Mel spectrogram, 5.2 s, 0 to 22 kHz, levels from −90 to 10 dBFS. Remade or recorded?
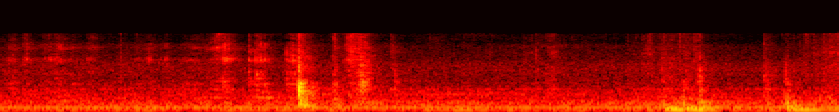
recorded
